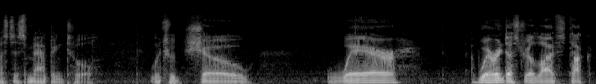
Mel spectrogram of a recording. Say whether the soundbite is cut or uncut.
cut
